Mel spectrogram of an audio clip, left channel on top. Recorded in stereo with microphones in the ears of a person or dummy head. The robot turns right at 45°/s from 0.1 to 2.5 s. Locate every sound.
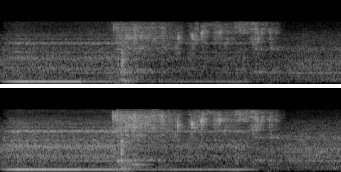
1.1 s a crack: 75° right, 1.6 m; by 2.8 s 10° right, 1.6 m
